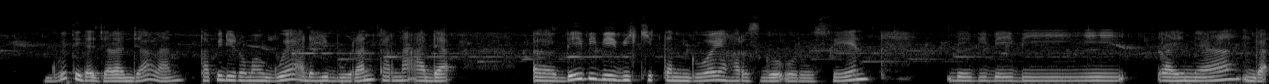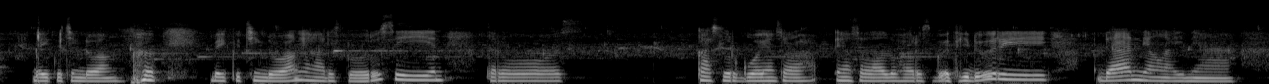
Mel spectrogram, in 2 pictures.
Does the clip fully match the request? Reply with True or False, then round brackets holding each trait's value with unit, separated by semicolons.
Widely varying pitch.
False (3.1 semitones)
